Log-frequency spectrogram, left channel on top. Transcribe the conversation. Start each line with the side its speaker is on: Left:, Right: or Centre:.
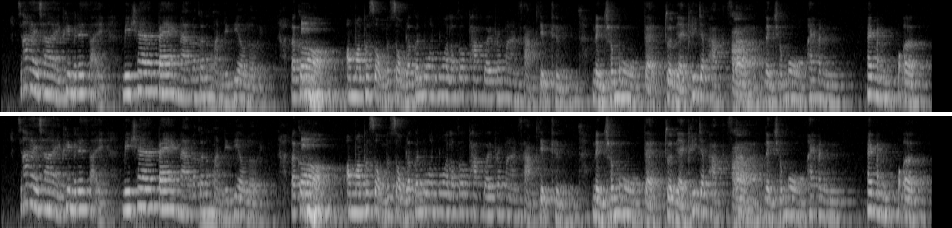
Centre: ใช่ใช่พี่ไม่ได้ใส่มีแค่แป้งน้ำแล้วก็น้ำมันนิดเดียวเลยแล้วก็
Left: อ๋อ <coughs>
Centre: เอามาผสมผสมแล้วก็นวดนวดแล้วก็พักไว้ประมาณสามสิบถึงหนึ่งชั่วโมงแต่ส่วนใหญ่พี่จะพักเอ่อหนึ่งชั่วโมงให้มัน
Left: ครับ
Centre: ให้มันเอ่อ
